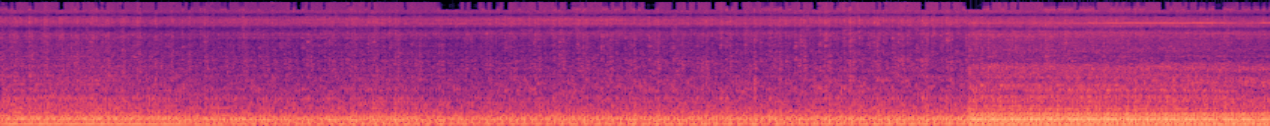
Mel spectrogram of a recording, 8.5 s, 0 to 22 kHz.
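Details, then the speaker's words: 1963 International Loadstar 1800, first run in 20+ years, a pump feeding the carburetor, building air pressure: steady, even idle with a smooth low beat, no knocks or misses. The oil pressure gauge reads nothing, but no knocking is heard. "Oil pressure's not really doing anything, but I don't hear it knocking, so we must be good."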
